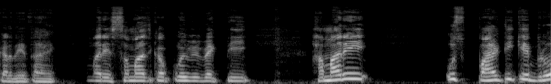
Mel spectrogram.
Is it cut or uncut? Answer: cut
